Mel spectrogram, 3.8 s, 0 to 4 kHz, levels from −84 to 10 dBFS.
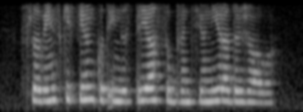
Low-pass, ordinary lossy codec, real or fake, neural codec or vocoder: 3.6 kHz; none; real; none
